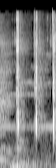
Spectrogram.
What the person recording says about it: kalau dianukan ke lantai itu suaranya tek tek tek tek tek tek gini. Terus beda sama kayu.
